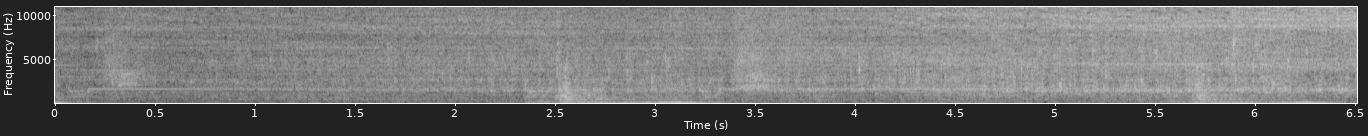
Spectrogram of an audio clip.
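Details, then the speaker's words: Open prototype emergency ventilator, 3D-printed and low-cost, cycling: a precision motor squeezes a resuscitation bag with oxygen, low whirring and clicks recurring; breaths per minute and inspiration-expiration ratio are set on its interface. "aici avem motorul de precizie care mișcă aceste piese System and balonul De resuscitare asta este interfața grafică de unde puteam controla numărul de respirații pe minut și rația între expir și inspir"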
